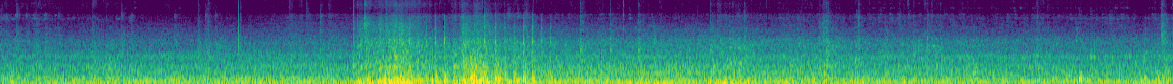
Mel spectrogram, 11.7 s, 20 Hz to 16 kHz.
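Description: Mercedes-Benz Citaro K C2 city bus under way, heard from inside near the front: a steady engine and road rumble. A louder rattling rumble comes about three and a half seconds in and lasts just under two seconds.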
